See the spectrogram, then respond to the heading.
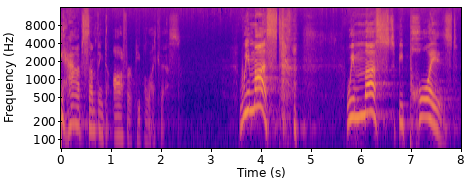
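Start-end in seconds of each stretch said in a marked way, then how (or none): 3.6-4.4 high, loud "must"; emphatic preaching. Real, not acted. Pastor urging the congregation to act. 5.7-7.9 "must" stretched, very slow and higher; slow it right down and lean on "must"; emphatic preaching. Real, not acted. Pastor pressing the church to be ready.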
